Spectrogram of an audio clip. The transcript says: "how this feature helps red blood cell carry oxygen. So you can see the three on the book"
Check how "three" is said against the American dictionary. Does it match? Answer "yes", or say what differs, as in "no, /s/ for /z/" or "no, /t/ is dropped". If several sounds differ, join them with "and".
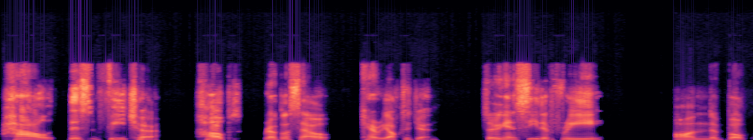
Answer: no, /f/ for /θ/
